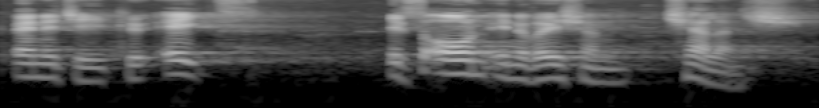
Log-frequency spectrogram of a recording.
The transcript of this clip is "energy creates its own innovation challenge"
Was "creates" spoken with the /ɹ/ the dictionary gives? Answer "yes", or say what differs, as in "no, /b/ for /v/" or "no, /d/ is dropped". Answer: no, /ɹ/ is dropped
